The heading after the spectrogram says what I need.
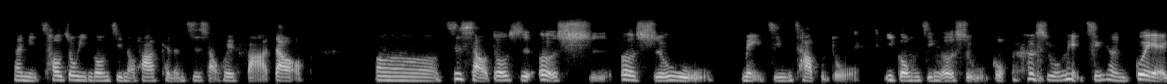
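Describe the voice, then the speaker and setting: Woman teaching English vocabulary, husky voice. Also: lowish voice, dry recording. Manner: mixes Mandarin with English, drawn-out vocabulary drills. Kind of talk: live-streamed language lesson. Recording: husky, dull lo-fi stream audio.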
